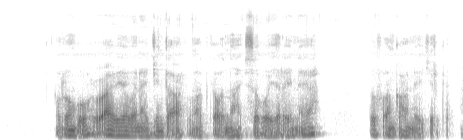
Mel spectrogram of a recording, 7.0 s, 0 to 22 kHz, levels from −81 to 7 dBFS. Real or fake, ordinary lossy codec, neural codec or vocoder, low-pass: real; none; none; none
